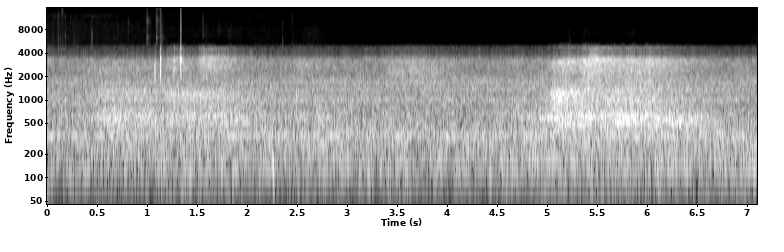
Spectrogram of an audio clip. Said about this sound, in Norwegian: Og hun puster, og vi, uh, da avdekkes mer av ansiktet fordi stenene beveger seg. Og vi kan jo høre litt lyd fra dette, som også er lydspor i utstillingen.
